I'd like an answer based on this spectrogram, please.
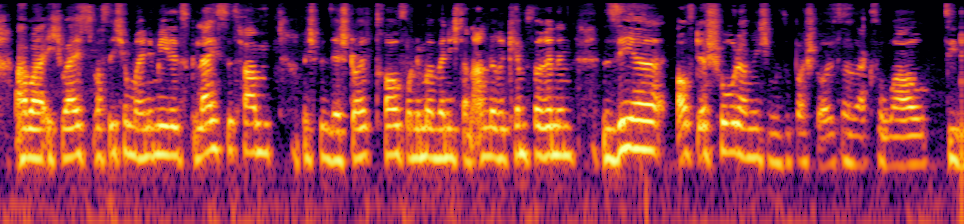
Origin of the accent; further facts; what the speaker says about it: Germany; Also ich bin in der DDR geboren, kenne meine Eltern nicht, bin im Kinderheim groß geworden.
